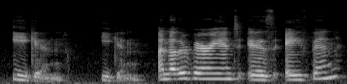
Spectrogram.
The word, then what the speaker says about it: Egan: similar one is egan which means fiery and it's spelled e-g-a-n and is pronounced egan egan another variant is athen which means white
